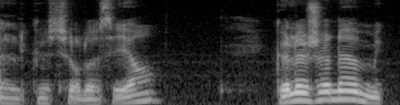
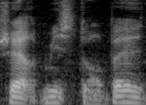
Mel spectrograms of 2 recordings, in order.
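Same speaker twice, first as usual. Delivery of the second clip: plain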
